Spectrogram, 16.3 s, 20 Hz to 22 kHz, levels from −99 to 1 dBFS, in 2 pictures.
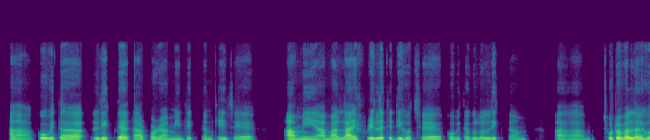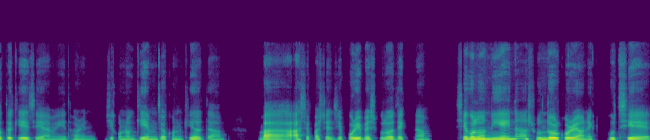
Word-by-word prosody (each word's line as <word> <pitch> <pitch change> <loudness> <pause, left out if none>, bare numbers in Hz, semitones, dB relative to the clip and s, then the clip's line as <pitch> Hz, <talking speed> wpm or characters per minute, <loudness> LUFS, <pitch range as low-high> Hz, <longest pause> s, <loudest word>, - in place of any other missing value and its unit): আ - - -4 0.3
কবিতা 225 +2 +3 0.5
লিখলে 230 +3 +2
তারপরে 200 +2 -6
আমি 200 +1 -10
দেখতাম 195 +2 -12
কি 245 - -11
যে 185 - -13 0.7
আমি 200 +1 -3 0.2
আমার 200 +1 -3
লাইফ 195 0 +2
রিলেটেড 210 0 +2
ই - - +1
হচ্ছে 200 +1 -10 0.3
কবিতাগুলো 180 0 -9
লিখতাম। 95 - -10 0.5
আ - - -5 0.6
ছোটবেলায় 210 -1 +6
হতো 210 +1 -2
কি 210 - -1
যে 190 - -10
আমি 180 0 -15
ধরেন 180 -1 -14 0.2
যেকোনো 190 0 -11
গেম 195 0 -1
যখন 185 0 -6
খেলতাম 180 -3 -4 0.5
বা 180 -1 +4 0.3
আশেপাশের 185 0 -9
যে 180 - -8
পরিবেশগুলো 190 -1 +1
দেখতাম 180 0 -10 0.4
সেগুলো 265 -1 +6
নিয়েই 255 +2 +3
না 310 - -9 0.2
সুন্দর 225 0 +8
করে 215 -1 +6
অনেক 190 -1 -10 0.2
গুছিয়ে 200 0 +2
195 Hz, 145 wpm, -21 LUFS, 185-215 Hz, 0.7 s, সুন্দর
